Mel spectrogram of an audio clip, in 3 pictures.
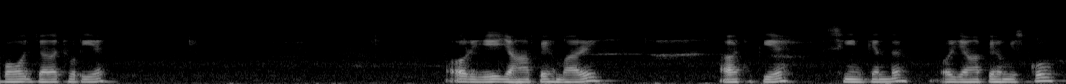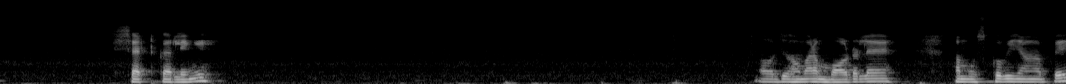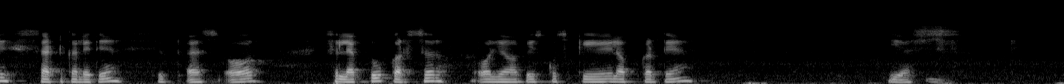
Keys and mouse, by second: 0.6 s, 2.0 KP_0, 3.8-4.9 middle drag, 3.8 s, 5.3-5.7 shift+middle drag, 6.2-16.8 drag, 6.8 g, 10.2 g, 12.2 r, 19.9 shift+s, 22.9 shift+s, 26.0 middle click, 26.1 s, 27.0 s, 27.9 s, 28.9 s, 30.5 g.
